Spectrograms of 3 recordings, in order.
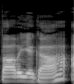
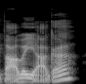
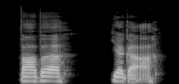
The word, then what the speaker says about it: Baba Yaga: I learned that it's pronounced Baba Yaga. I will forget many times and just say Baba Yaga, but it's supposed to be emphasis on the first ba and the second ga. Baba Yaga.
